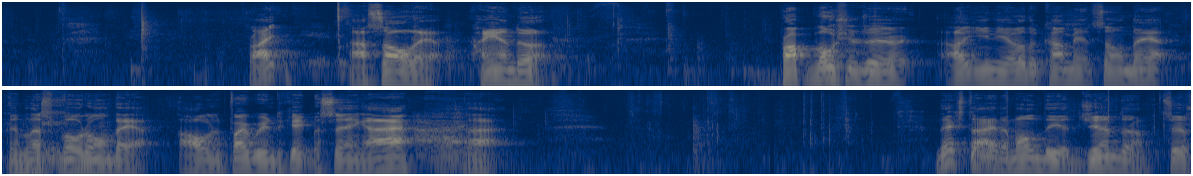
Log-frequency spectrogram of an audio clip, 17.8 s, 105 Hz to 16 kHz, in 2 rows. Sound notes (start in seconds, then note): 11.9 group chanting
